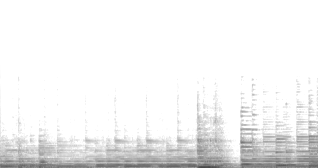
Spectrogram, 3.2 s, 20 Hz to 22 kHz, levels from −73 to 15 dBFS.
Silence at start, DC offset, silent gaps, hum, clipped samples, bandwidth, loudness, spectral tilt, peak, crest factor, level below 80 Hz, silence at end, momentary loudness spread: 0 s; under 0.1%; none; none; under 0.1%; 10 kHz; -25 LUFS; -7 dB/octave; -8 dBFS; 16 dB; -54 dBFS; 0 s; 9 LU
